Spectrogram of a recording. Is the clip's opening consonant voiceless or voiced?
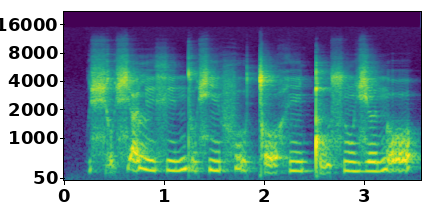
voiceless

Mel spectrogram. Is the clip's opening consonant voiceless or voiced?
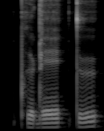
voiceless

